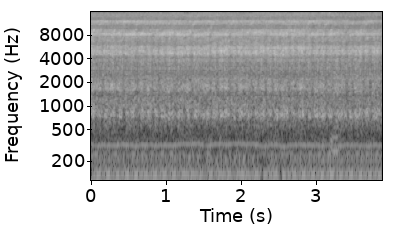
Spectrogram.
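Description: A Mercedes 190SL engine fitted with Solex carburetors idles steadily after warming up, a loud, continuous, even rumble with no voices.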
